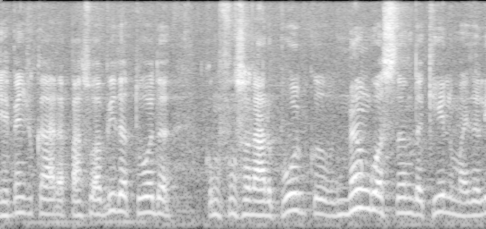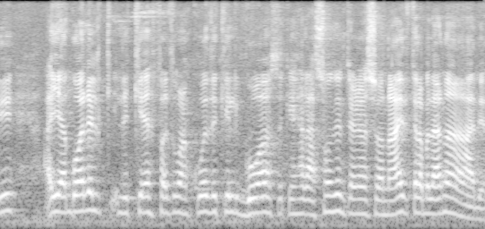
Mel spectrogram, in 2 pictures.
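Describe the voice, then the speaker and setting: A man talks fairly quickly at a high pitch. His pitch varies in an ordinary way. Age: 60s. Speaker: senior university student. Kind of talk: documentary interview. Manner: halting, repeats words.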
